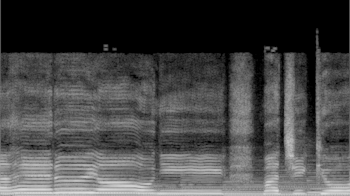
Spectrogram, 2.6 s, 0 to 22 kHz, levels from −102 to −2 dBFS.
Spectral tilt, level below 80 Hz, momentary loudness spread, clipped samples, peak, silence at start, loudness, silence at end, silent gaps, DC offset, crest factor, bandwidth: -4 dB/octave; -44 dBFS; 6 LU; under 0.1%; -8 dBFS; 0 s; -20 LUFS; 0 s; none; under 0.1%; 12 dB; 16.5 kHz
